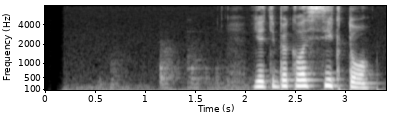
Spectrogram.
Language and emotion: Russian, angry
